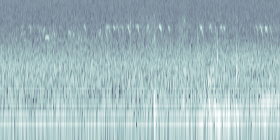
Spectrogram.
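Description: Near silence outdoors, with faint, scattered high chirps of birds, many short notes.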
